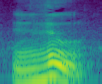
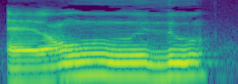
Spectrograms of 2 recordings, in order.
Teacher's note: Okey, jom kita semak sama-sama makhraj huruf zal yang mana keluarnya di bahagian hujung lidah. Kita keluarkan sikit hujung lidah kita, sentuh pada gigi gunting, hujung gigi gunting belah atas.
